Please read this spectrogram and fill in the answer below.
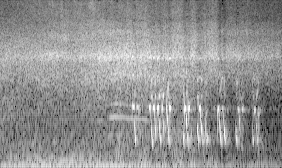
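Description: A vehicle engine runs steadily, with a rapid run of about eight short, high-pitched pulses starting about two seconds in and lasting about a second and a half.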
